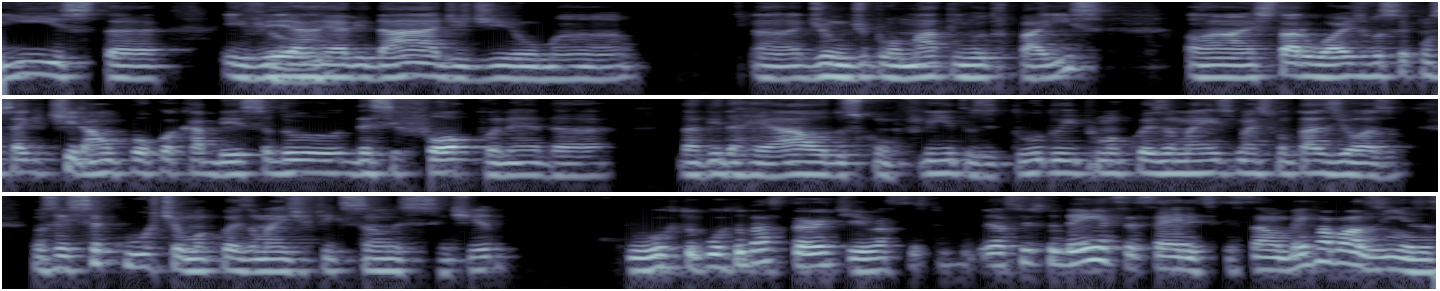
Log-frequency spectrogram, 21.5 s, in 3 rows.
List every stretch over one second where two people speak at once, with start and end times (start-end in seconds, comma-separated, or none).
none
